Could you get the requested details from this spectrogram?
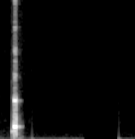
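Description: A single brief high electronic chirp, then silence, cut off by another sound at the end: the defibrillator's periodic low-battery or failure alert.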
